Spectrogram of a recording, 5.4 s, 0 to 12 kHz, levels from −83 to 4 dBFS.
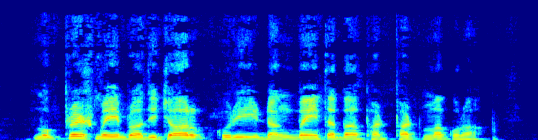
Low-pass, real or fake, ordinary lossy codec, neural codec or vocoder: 10.8 kHz; real; MP3, 48 kbps; none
